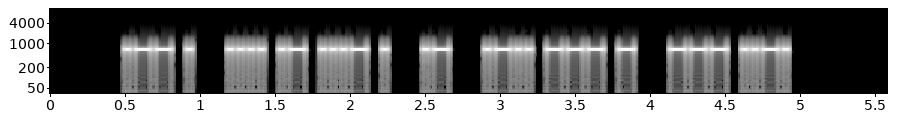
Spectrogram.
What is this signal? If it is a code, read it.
Morse code, heard as a keyed tone, about 34 wpm, 700 Hz. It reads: WE HAVE A LOT OF
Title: Sets of 5 Words 35wpm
